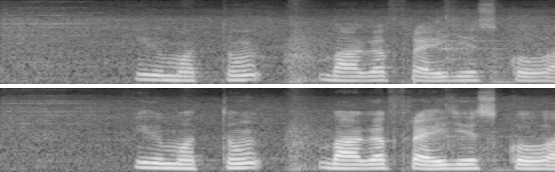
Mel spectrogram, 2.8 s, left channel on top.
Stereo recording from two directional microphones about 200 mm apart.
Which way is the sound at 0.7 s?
20° right (ahead or behind).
